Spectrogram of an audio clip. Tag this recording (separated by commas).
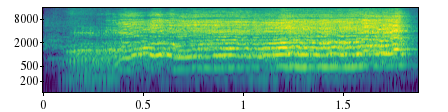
Animal, livestock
